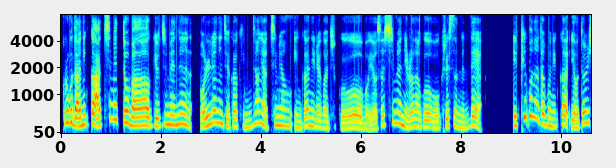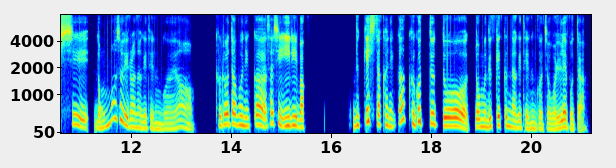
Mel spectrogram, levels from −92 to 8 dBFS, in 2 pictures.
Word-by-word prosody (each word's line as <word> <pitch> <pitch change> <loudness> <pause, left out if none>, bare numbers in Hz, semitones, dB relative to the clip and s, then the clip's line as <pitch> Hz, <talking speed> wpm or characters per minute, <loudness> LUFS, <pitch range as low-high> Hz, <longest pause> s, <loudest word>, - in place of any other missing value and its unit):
그러고 300 +2 +3
나니까 235 +4 +6
아침에 375 - 0
또 295 -1 +5
막 215 -1 +5
요즘에는 240 +2 0 0.2
원래는 255 +9 +1
제가 195 -3 -2
굉장히 210 +11 -5
아침형 215 +1 -3
인간이래 185 +3 -3
가지고 155 -2 -3
뭐 135 - -7
6:00면 240 - -1
일어나고 180 -1 -2
뭐 155 0 -4
그랬었는데 195 +1 -3 0.6
이 225 - +2
피곤하다 420 - +1
보니까 215 +2 -1
8:00 220 - 0
넘어서 265 - -2
일어나게 175 -7 -2
되는 140 -3 -7
거예요. 140 +3 -9 0.4
그러다 255 +3 +2
보니까 225 -2 +1
사실 265 +1 0
일이 220 +2 +3
막 185 -2 0 0.9
늦게 230 +10 +2
시작하니까 245 - -1
그것도 270 -1 +1
또 210 -2 +6
너무 190 0 0
늦게 205 +4 +2
끝나게 185 -7 -3
되는 150 -3 -5
거죠 135 -1 -6
원래보다. 140 0 -1
205 Hz, 290 characters per minute, -20 LUFS, 170-245 Hz, 0.9 s, 나니까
